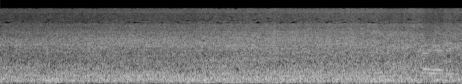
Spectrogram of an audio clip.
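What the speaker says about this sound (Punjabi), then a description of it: "ਇਹਨੂੰ ਵਾਟਰਫਾਲ ਕਹੀਏ ਕੀ ਕਹੀਏ ਪਤਾ ਨਹੀਂ" A mountain waterfall near Baralacha in Leh Ladakh gives off a constant, loud roar of rushing water. The broad hiss holds steady throughout.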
